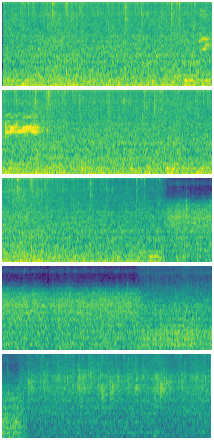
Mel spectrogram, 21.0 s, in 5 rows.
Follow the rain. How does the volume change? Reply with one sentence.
The loudness of the rain goes down.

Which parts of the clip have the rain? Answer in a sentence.
The rain can be heard from 0.0 to 20.9 s.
